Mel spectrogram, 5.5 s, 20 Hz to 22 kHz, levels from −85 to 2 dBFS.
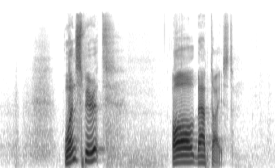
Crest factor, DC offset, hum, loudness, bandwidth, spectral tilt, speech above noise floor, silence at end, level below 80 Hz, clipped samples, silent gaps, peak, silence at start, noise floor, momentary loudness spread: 18 dB; under 0.1%; none; -15 LUFS; 16 kHz; -4 dB/octave; 50 dB; 0.95 s; -62 dBFS; under 0.1%; none; 0 dBFS; 1.3 s; -64 dBFS; 22 LU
